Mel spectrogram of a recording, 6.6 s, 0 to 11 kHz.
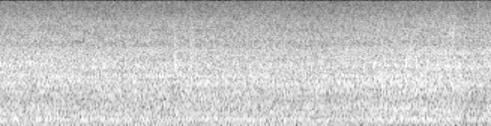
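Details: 2000 Ford F-150 at 331,000 miles, just after replacing the original fuel pump: steady, even low rumble at idle with no misses, knocks or surging; runs smoothly, though a leak was found at a heater attachment point.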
